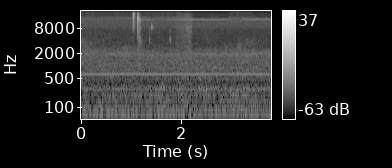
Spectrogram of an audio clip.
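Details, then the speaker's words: Power Mac G4 MDD after FireWire 800 and USB 2 card upgrades, phone held close at power-on: loud, steady fan rush with a mid-pitched hum and low rumble, fans ramping up, expected to quiet down after booting; normal startup noise. "So you can hear the fans ramping up. Once it boots up, it should quiet down"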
